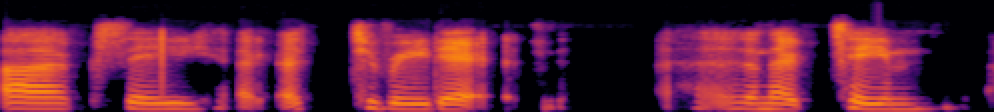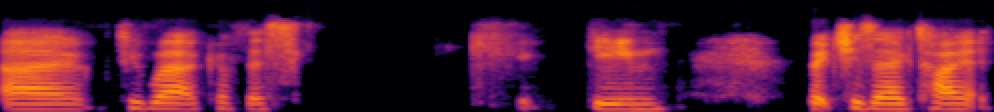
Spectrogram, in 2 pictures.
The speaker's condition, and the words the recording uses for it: Stuttering. Annoyed with myself because the words don't come out, or I'm just like or I'm really tired, and my stammer is then worse.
